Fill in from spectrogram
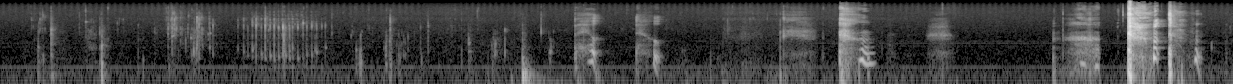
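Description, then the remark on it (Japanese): A few sharp, loud coughs burst out near the end, after a stretch of quiet with faint clicks, crunchy mouth sounds and soft breathy noises; the coughing comes from a very dry throat. “ごめんなさい、咳しちゃった。カラカラしすぎちゃって。”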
